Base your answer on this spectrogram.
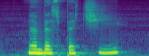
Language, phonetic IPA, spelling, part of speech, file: Czech, [ˈnɛbɛspɛt͡ʃiː], nebezpečí, noun, Cs-nebezpečí.ogg
- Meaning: 1. danger 2. peril (something that causes danger)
